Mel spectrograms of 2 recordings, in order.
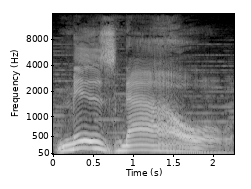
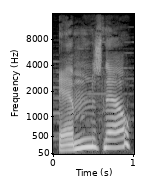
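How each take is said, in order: First: The first part is said as one word, Miz. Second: The first part is said as Ems, like candy. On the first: "Now it's called Miz Now" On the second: "As in M and M's?"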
